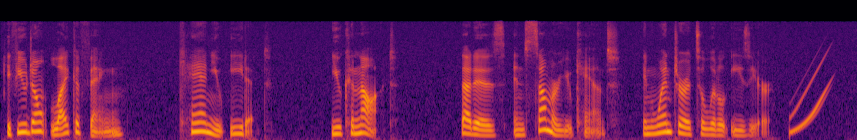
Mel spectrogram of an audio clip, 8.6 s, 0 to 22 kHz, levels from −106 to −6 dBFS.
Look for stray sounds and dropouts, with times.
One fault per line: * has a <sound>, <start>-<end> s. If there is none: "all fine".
* has a chirp, 7.9-8.4 s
